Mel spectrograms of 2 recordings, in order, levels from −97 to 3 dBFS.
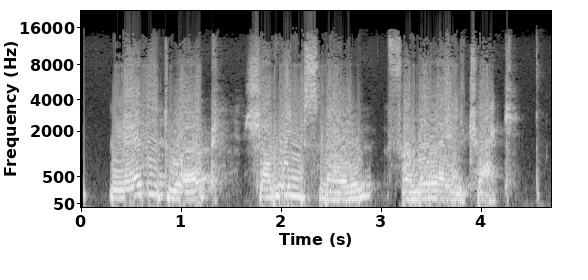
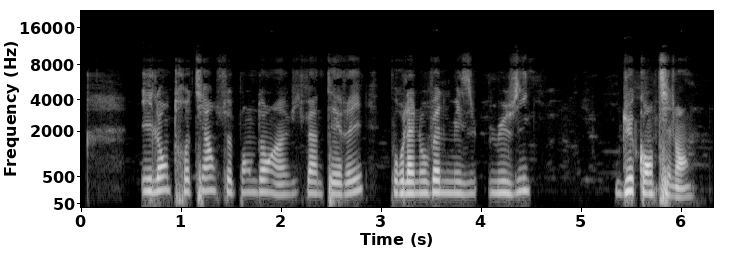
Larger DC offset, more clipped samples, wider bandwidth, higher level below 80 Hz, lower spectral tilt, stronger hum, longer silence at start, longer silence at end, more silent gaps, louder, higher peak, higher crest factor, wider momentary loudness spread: neither; first, 0.4% vs under 0.1%; first, 16.5 kHz vs 9.8 kHz; first, -26 dBFS vs -52 dBFS; about the same, -4.5 dB/octave vs -5.5 dB/octave; neither; second, 0 s vs 0.6 s; about the same, 0.1 s vs 0.2 s; neither; first, -7 LUFS vs -22 LUFS; first, 0 dBFS vs -4 dBFS; second, 8 dB vs 20 dB; second, 7 LU vs 12 LU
